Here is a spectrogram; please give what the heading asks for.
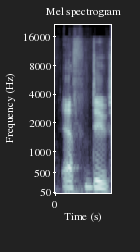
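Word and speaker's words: FDUCE: I looked it up, and that's how it's pronounced, is F-Deuce.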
